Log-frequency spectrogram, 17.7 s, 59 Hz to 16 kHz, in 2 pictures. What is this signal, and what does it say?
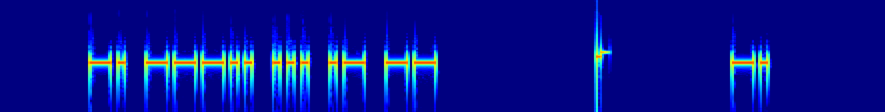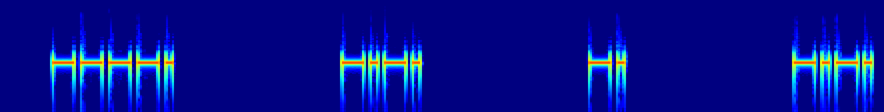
Morse code, heard as a keyed tone, about 17 wpm, spaced as for 7 wpm, 700 Hz. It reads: N8SAM N9CNC
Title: USA Call Signs - 5 Characters - 8x Character Spacing - 17wpm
